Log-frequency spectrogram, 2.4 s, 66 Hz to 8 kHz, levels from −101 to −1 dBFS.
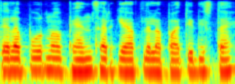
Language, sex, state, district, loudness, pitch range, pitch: Marathi, male, Maharashtra, Aurangabad, -18 LUFS, 135-145 Hz, 135 Hz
